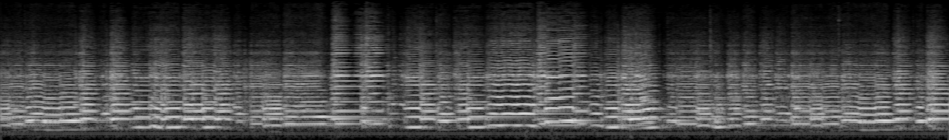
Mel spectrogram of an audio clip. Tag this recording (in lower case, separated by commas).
fiddle, bowed string instrument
